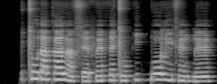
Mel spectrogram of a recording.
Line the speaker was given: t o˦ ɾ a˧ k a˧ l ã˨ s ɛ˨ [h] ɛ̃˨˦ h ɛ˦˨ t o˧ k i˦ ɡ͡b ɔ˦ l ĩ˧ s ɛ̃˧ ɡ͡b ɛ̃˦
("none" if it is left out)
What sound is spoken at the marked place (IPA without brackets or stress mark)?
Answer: f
